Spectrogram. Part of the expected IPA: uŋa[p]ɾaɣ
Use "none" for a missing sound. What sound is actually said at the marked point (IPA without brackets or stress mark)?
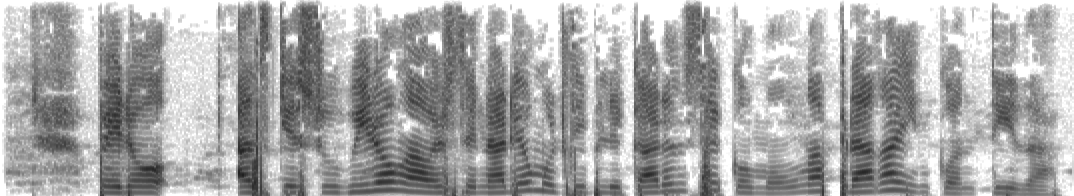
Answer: p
